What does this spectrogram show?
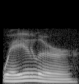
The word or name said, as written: whaler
